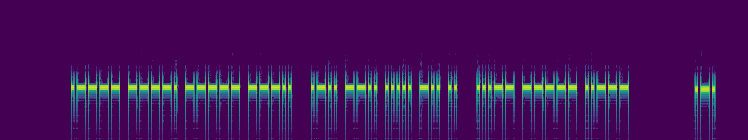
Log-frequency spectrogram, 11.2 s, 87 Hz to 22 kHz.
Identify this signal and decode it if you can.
Morse code, heard as a keyed tone, about 28 wpm, 700 Hz. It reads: 1908 LZ5DI 302 R
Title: Worked All Europe DX Contest - QTC Exchange - 28wpm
